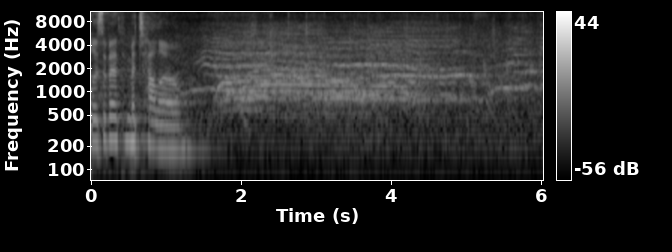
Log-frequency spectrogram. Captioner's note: audience cheers and applauds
